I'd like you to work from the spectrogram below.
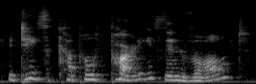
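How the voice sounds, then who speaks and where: A middle-aged woman talks straight to her viewers in a relaxed, coaching tone. She asks them questions as she goes, and her pitch sits in the middle of the range for a woman. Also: moderate pace. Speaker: host of her own personal growth channel. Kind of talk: casual talk to camera.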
